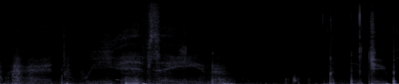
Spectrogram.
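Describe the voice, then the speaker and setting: A man whispers in a playful tone over noticeable background noise. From England. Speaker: ASMR creator. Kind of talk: casual talk to camera. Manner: rambling, playful, repetitive.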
